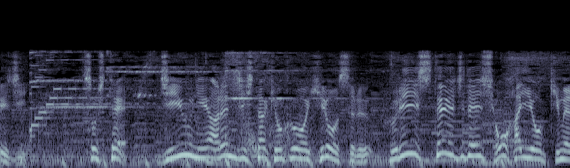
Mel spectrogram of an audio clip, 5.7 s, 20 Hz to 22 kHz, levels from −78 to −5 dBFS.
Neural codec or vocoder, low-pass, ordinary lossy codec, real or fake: none; 7.2 kHz; none; real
